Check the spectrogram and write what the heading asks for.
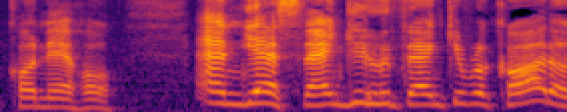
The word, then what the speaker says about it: Conejo: Conejo. And yes, thank you, Ricardo. Yes, of course. E is pronounced like A in Espanol. So you did pronounce it correctly. Thank you, Andrew. Conejo.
